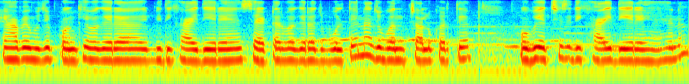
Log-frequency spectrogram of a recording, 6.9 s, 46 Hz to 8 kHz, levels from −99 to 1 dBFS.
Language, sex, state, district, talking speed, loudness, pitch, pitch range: Hindi, female, Chhattisgarh, Raipur, 250 wpm, -14 LUFS, 200 Hz, 195-215 Hz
